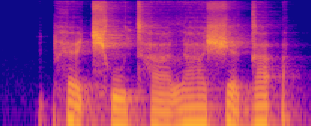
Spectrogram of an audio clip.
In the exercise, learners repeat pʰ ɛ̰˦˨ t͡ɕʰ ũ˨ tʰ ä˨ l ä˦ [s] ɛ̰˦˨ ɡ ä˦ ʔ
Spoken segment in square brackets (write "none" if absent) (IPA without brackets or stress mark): ʃ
